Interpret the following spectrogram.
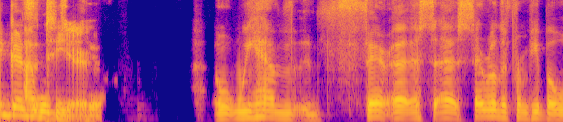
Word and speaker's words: gazetteer: Do you say gazetteer? Gazetter? I would say gazetteer. I would say gazetteer.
